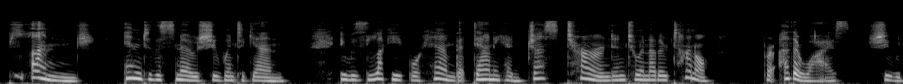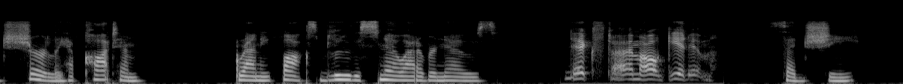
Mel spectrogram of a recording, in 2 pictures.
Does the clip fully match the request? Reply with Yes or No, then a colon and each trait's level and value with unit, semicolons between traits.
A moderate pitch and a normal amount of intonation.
No: high, 195 Hz; average, 4.7 semitones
